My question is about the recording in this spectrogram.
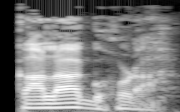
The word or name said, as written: घोड़ा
